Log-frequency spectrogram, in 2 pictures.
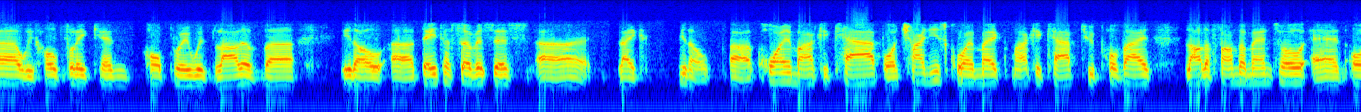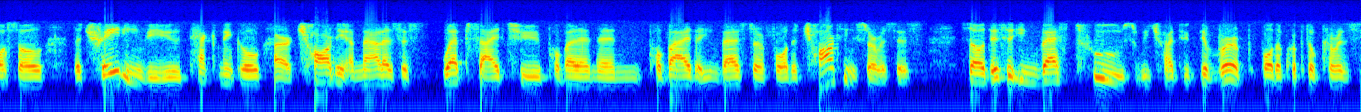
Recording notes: called in to SmallCapVoice.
